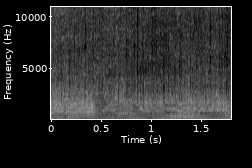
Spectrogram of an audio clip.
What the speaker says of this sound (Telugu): బఠానీ, ఉల్లి కొద్దిగా వేగాలి.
